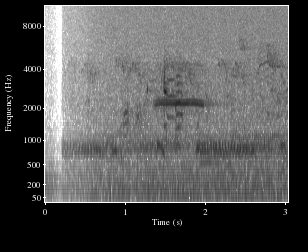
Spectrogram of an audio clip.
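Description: Birds chirp and call in an open outdoor setting in Huange National Park, Zimbabwe, early in the morning. Several short bright tweets rise over a steady band of birdsong and soft ambient hum, with no voices.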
